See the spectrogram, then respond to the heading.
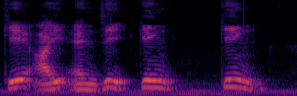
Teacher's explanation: actual g is not pronounced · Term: n g sound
